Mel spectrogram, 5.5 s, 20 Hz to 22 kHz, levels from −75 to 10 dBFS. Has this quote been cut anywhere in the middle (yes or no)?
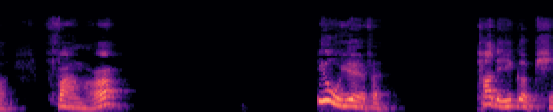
no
